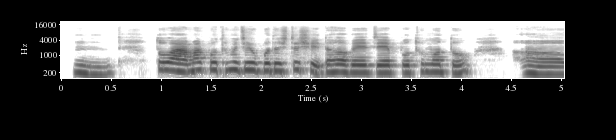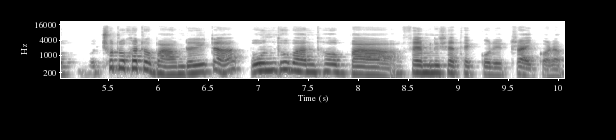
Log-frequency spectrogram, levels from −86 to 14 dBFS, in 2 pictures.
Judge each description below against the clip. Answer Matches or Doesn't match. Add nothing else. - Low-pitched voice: Doesn't match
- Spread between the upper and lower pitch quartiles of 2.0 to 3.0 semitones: Doesn't match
